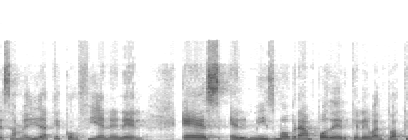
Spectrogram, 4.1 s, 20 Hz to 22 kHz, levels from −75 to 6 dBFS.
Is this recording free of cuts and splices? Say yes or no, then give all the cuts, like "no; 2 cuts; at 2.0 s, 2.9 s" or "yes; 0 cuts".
no; 1 cut; at 1.8 s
